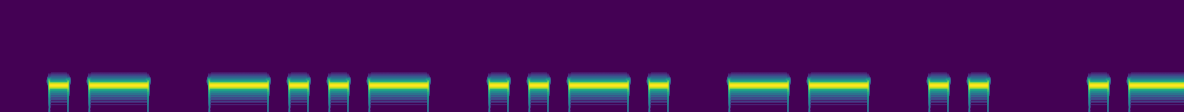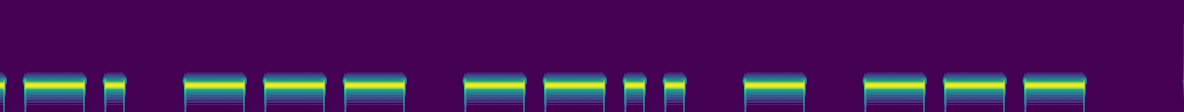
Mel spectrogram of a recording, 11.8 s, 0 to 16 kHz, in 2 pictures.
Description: Morse code, heard as a keyed tone, about 12 wpm, 800 Hz. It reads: AXFMI POZTO
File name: Morse / ltr-12wpm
